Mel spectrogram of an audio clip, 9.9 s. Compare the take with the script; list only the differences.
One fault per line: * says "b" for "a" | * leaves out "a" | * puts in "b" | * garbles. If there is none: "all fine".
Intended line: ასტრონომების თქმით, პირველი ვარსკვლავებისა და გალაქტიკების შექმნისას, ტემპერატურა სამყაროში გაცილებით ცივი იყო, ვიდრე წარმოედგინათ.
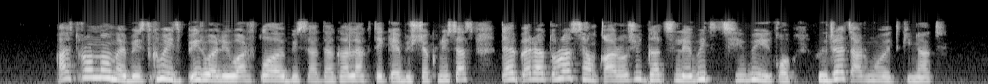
all fine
